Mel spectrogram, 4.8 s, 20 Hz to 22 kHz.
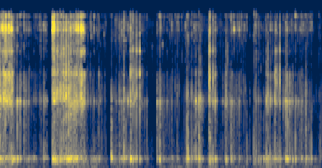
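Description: Fingernails scratch and tap fast on a clear textured glass cup held over the microphone. The scrapes have a hollow, resonant tone centred near 266 Hz with a bright rasp on top. Short gaps of near-silence break the dense stream of scratching.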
